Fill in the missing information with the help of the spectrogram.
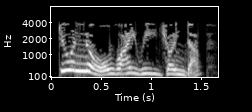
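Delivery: high, loud angry challenge; heated. A narrator's reading. Tonka red in the face, challenging heatedly. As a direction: demand it, worked up and loud. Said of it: "said Tonka, red in the face".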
